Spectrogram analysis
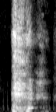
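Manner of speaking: sharp choking cough; sudden cough. Real, not acted. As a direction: cough on a tickle in the throat. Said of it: "I'm choking".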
